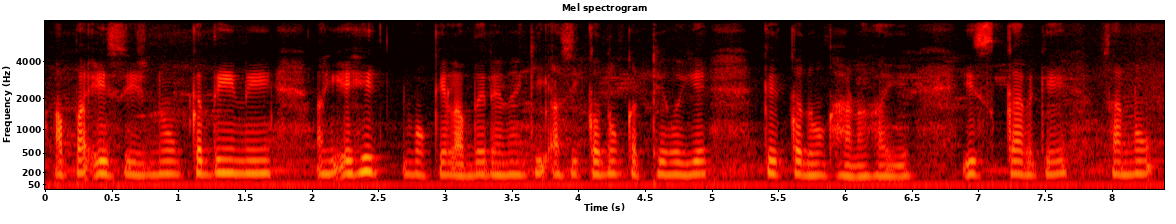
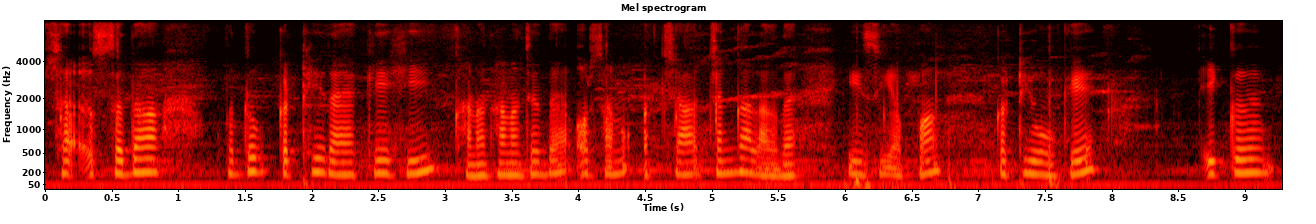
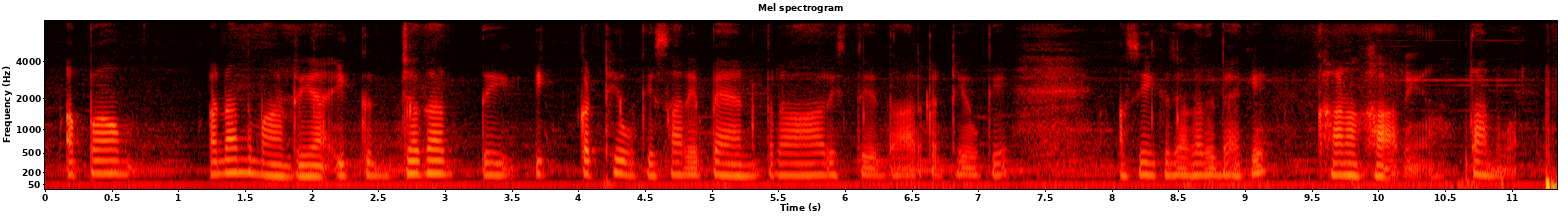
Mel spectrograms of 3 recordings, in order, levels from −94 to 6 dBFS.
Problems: background sounds at intervals, background conversations at intervals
